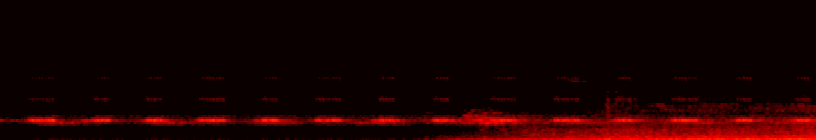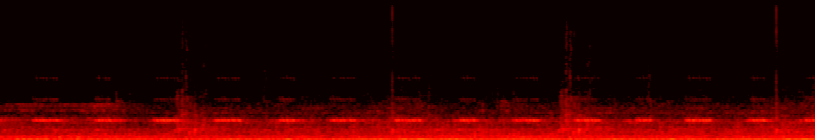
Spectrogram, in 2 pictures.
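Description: Faint crickets chirping in an even rhythm, about two to three chirps a second, on one high pitch. From about three seconds in a low rumble of background noise rises underneath.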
